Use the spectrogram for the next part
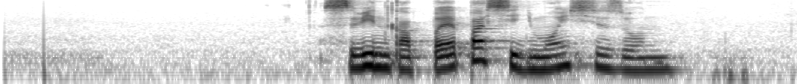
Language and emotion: Russian, neutral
